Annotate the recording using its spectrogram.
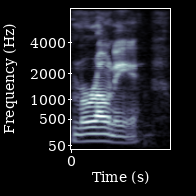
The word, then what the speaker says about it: Moroni: Moroni was the, as I was watching YouTube, it was Moroni, widely pronounced that way.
